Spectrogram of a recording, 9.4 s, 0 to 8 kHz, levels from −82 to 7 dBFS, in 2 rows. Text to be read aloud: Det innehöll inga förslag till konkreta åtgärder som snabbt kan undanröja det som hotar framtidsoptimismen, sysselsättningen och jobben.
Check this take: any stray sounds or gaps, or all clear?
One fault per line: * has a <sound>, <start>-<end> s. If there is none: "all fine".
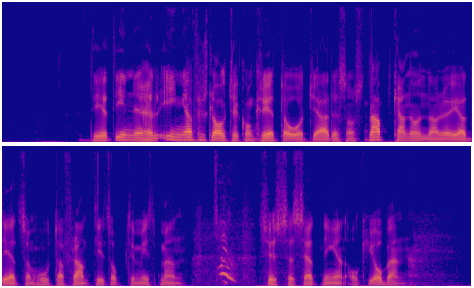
* has a sneeze, 6.8-7.1 s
